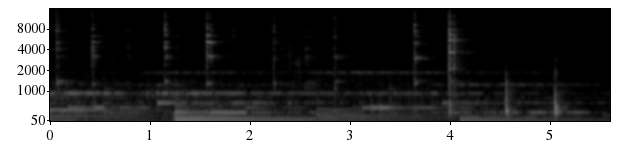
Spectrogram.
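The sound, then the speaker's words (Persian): Freshly brewed tea is poured into a small white cup, and a small, delicate spoon clinks against the cup in sharp, irregular taps, roughly a dozen over a few seconds, with soft sustained musical tones running underneath. “حالا در فنجان کوچک سفید چای تازه دم صبر کرده رو میریزم. ما شاید با ظریف‌ترین قاشق خانه، همه کوچکی.”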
